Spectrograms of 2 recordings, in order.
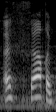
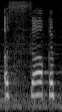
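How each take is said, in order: First: The consonant is a th with the tongue out. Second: The consonant is an s with the tongue inside. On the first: The speaker calls it right. "enggak, as-saqib" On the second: The speaker calls it wrong. "jangan as-saqib"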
